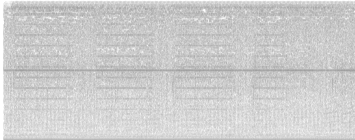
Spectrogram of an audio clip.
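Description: Steady low electrical mains hum with a buzz above it, unchanging in pitch and level.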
